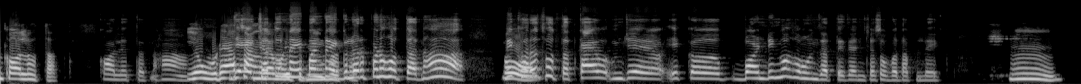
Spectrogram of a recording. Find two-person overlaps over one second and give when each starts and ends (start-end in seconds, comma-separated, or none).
1.9-3.6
